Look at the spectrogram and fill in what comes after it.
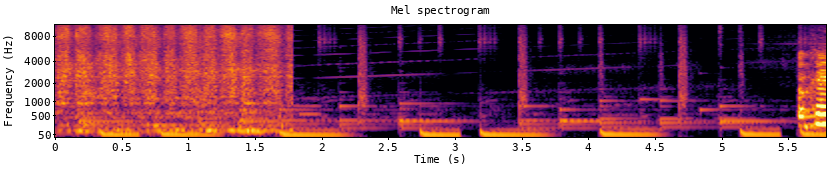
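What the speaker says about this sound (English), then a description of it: "So I just wanna go over it really quickly with some sandpaper and make sure it's smooth." Sandpaper is rubbed lightly over a wooden hutch in quick passes. A rough scratchy hiss comes first, then gives way to a string of short, separate strokes, close by and with no talk.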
